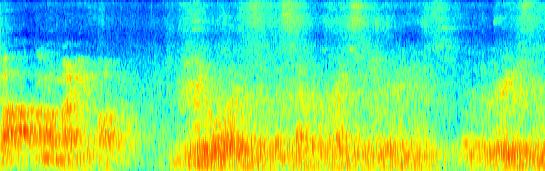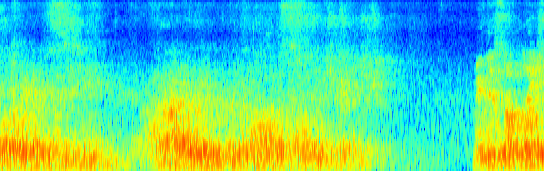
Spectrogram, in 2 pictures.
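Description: A middle-aged man chants prayers aloud in an echoing room.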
